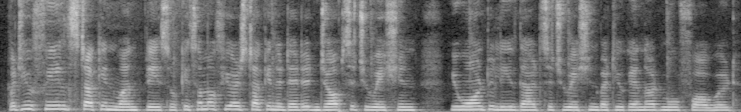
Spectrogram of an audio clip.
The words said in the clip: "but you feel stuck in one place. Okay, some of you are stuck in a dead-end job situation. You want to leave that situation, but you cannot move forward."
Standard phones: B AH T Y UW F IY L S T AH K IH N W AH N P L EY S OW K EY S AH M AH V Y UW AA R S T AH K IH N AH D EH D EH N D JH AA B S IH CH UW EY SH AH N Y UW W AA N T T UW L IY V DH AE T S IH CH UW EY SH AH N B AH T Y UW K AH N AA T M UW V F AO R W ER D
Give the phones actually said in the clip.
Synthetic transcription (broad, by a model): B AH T Y UW F IY L S T AH K IH N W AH N P L EY S OW K EY S AH M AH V Y UW AA R S T AH K IH N AH D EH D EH D JH AA B S IH CH UW EY SH AH N Y UW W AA N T T UW L IY V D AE T S IH CH UW EY SH AH N B AH T Y UW K AH N AA T M UW V F AO R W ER D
